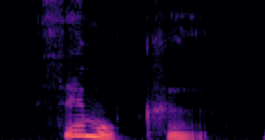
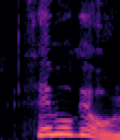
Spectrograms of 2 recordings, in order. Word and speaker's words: 샘 옥: 저는 이분의 음악을 듣고 당연히 외국 사람이라고 생각을 해서 샘 오크 이런 식으로 발음했던 기억이 납니다. 그런데 아마 옥태견과 같은 그런 옥시인가 봐요. 옥샘 이렇게 되겠죠? 샘옥의 얼굴을 보면 교단에서 계신 국어 선생님 같은 인상인데요.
